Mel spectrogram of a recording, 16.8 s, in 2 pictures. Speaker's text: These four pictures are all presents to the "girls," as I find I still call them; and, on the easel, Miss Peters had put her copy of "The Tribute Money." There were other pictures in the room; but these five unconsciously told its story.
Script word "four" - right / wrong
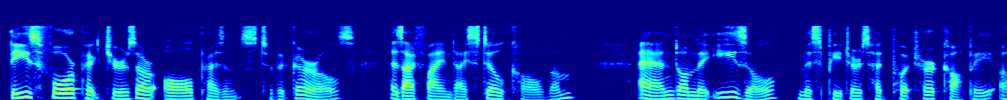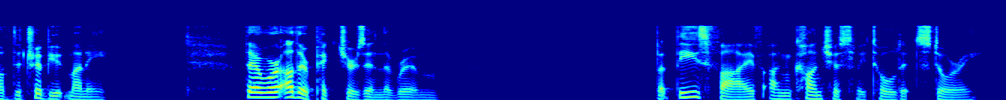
right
